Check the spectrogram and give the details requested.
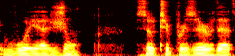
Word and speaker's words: voyageons: So, in order to avoid that sound, we add in an e before we add the o n s. So, that's to preserve the je sound. So, nous voyageons.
